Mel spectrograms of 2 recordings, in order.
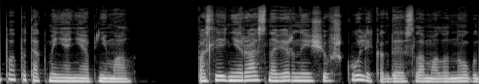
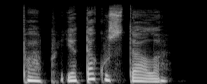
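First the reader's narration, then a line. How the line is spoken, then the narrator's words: Forced out between sobs. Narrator (Russian): между всхлипами выдавила я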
